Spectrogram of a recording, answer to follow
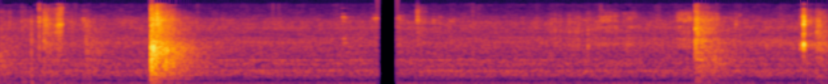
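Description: A single sharp knock or clack about a second in, followed by low steady room noise and a softer rustle near the end.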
